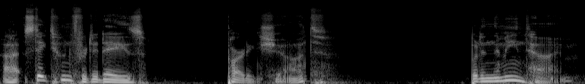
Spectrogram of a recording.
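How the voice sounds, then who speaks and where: A man's voice: medium pitch, sing-song, slow, darkish tone, breathy edge, no echo, studio quality. A man hosting a podcast and interviewing, speaking in a casual, informal, slangy way.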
